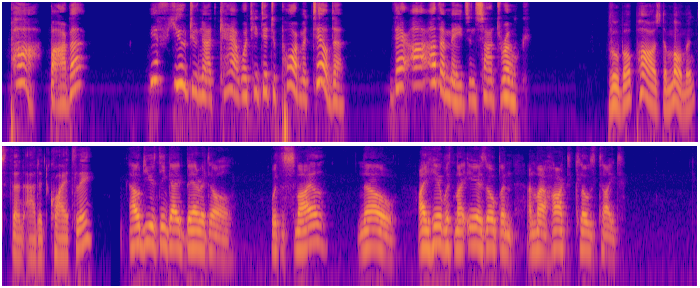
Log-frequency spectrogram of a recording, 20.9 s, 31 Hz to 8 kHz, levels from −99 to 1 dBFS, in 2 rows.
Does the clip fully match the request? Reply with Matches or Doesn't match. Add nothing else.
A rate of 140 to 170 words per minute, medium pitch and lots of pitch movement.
Matches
